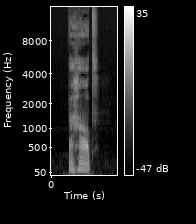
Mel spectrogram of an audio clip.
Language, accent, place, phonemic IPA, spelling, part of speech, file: German, Germany, Berlin, /bəˈhaːrt/, behaart, adjective, De-behaart.ogg
- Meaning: hairy, having hair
